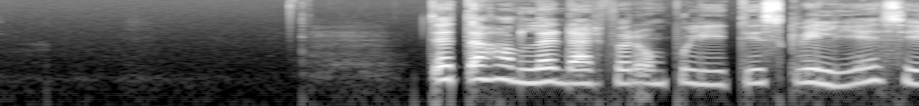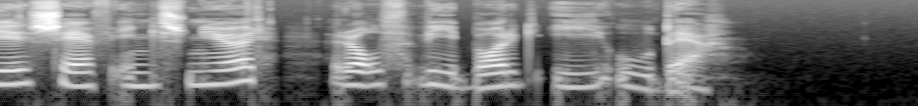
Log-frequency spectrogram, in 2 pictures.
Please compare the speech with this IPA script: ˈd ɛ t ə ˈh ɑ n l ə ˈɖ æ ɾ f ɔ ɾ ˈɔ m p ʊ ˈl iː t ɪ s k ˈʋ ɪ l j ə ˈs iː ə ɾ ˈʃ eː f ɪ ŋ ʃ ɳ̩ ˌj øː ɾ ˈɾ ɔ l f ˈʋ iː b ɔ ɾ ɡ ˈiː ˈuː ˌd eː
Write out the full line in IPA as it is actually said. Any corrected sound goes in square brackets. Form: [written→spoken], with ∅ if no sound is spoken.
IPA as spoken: ˈd ɛ t ə ˈh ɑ n l ə ˈɖ æ ɾ f ɔ ɾ ˈɔ m p ʊ ˈl iː t ɪ s k ˈʋ ɪ l j ə ˈs iː ə ɾ ˈʃ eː f ɪ ŋ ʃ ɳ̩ ˌj øː ɾ ˈɾ ɔ l f ˈʋ iː b ɔ ɾ ɡ ˈiː ˈuː ˌd eː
